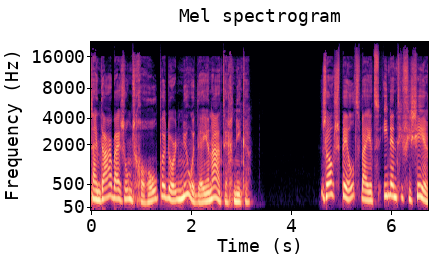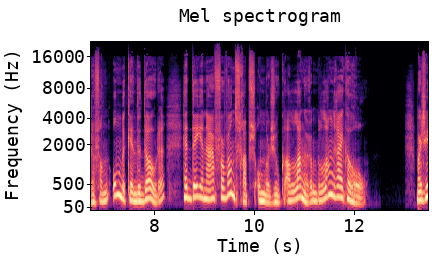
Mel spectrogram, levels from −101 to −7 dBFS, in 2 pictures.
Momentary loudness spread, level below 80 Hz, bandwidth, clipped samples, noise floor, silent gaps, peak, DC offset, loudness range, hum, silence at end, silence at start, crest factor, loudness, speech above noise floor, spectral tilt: 6 LU; -64 dBFS; 18 kHz; under 0.1%; -88 dBFS; none; -2 dBFS; under 0.1%; 3 LU; none; 0 s; 0 s; 14 dB; -16 LUFS; 72 dB; -6.5 dB/octave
